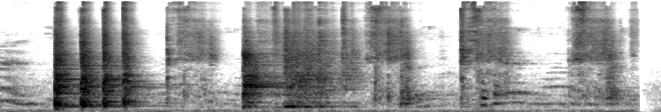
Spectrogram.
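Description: Chickpea flour being mixed in a bowl with a prepared blend of other ingredients, giving close, loud bursts of clinking and scraping in irregular clusters with short pauses between them.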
